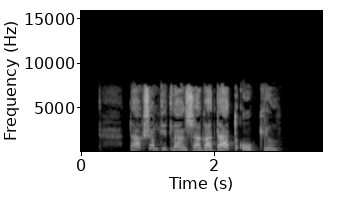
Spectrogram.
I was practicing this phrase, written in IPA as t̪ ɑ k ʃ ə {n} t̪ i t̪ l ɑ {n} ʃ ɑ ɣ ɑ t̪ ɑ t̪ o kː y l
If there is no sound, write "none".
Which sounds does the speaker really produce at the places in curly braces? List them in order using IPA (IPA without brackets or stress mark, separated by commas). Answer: m, n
